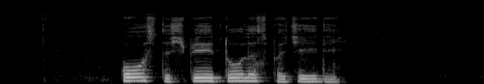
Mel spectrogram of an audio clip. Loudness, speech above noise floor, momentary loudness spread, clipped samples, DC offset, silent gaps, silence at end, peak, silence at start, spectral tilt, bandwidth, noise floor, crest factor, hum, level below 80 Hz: -27 LUFS; 49 dB; 10 LU; under 0.1%; under 0.1%; none; 1.45 s; -12 dBFS; 1.25 s; -7 dB/octave; 11.5 kHz; -75 dBFS; 18 dB; none; -74 dBFS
